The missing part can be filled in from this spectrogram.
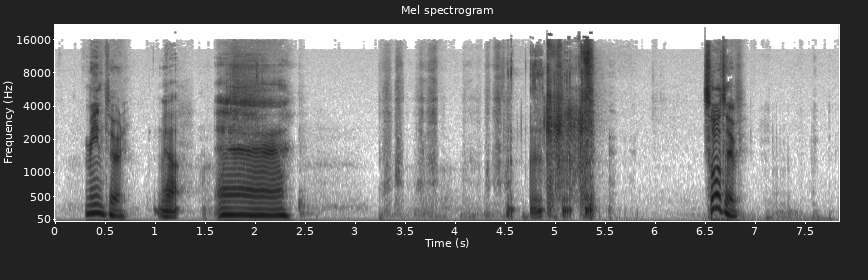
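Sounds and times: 
speech: 0.3 - 2.5, 6.6 - 7.0
pen writing an autograph on paper: 3.3 - 4.7.

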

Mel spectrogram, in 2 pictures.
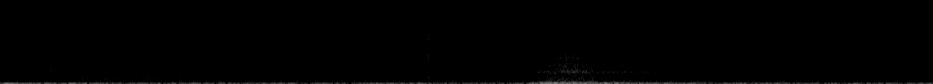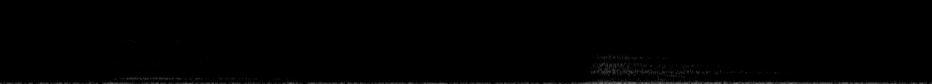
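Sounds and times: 
slow deep breathing, nose in, mouth out: 0.4 - 3.1, 5.2 - 7.5, 10.3 - 12.8, 15.1 - 18.4.

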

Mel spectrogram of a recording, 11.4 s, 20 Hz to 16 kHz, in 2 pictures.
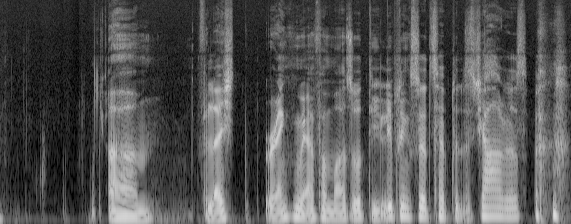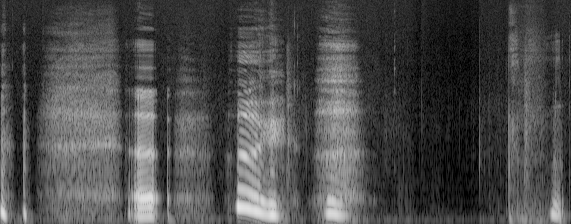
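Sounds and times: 
speech: 1.1 - 9.4, 11.2 - 11.4
laughter: 5.2 - 6.1
person yawning with a falling breathy voice: 6.2 - 9.4, 11.2 - 11.4
throat clearing: 6.9 - 9.4, 10.8 - 11.4.

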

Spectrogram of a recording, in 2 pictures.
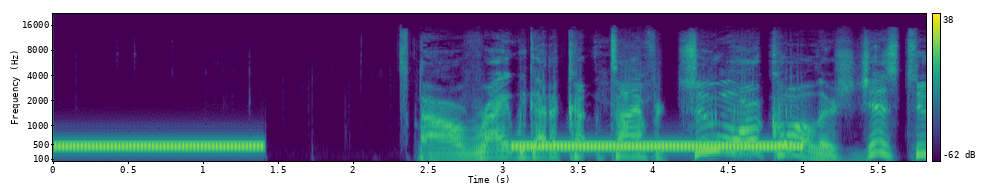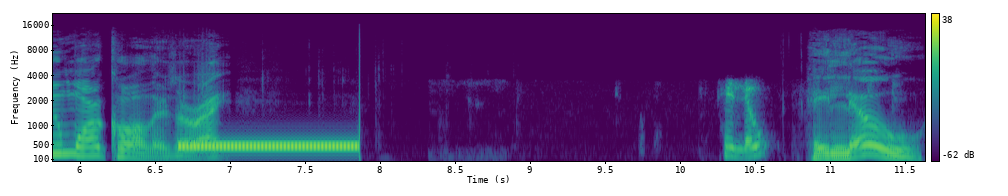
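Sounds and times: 
telephone dial tone of an outgoing call: 0.0 - 1.4, 6.9 - 7.9
speech: 2.4 - 7.1, 10.3 - 11.6.

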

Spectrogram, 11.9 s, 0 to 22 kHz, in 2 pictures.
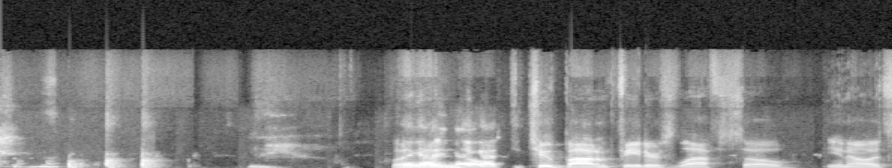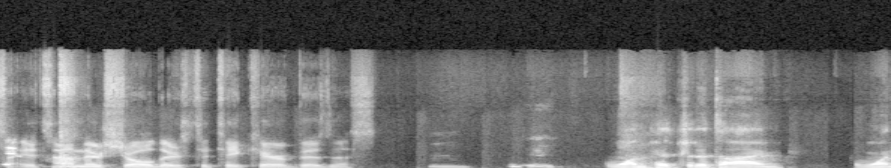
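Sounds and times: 
speech: 0.1 - 0.5, 1.7 - 2.0, 2.6 - 11.8
knocking on a wooden surface for luck: 0.4 - 1.3.

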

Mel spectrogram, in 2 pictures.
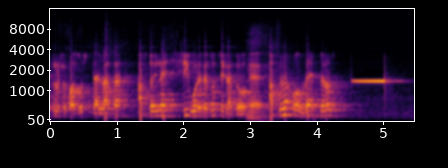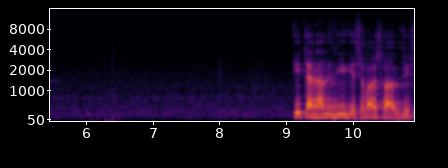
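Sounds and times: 
speech: 0.0 - 4.6, 9.1 - 10.9
steady electronic telephone line tone as a call drops: 4.5 - 5.5.

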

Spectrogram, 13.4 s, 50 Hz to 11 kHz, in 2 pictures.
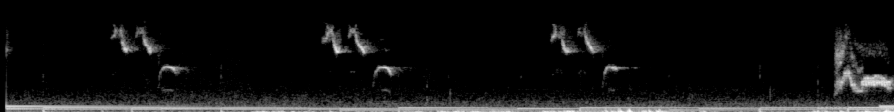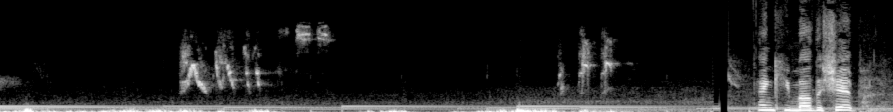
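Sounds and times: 
song thrush singing: 0.1 - 13.3
speech: 12.4 - 13.3.

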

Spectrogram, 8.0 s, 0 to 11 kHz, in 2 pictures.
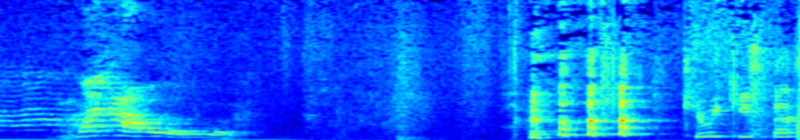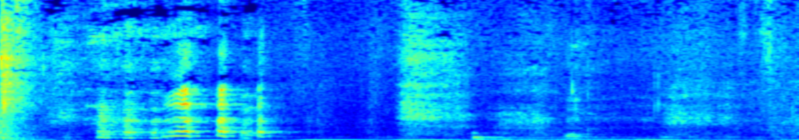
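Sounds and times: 
cat meowing while being put out of the room: 0.0 - 1.3
speech: 0.3 - 1.4, 2.6 - 5.5, 6.4 - 7.4
laughter: 2.6 - 3.3, 4.4 - 5.6.

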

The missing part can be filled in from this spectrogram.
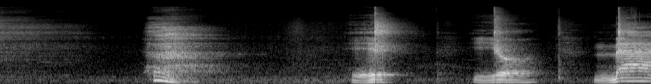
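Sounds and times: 
deep breath in and out: 0.0 - 3.1, 5.6 - 5.9
speech: 3.5 - 4.0, 4.7 - 5.4, 6.0 - 6.5.

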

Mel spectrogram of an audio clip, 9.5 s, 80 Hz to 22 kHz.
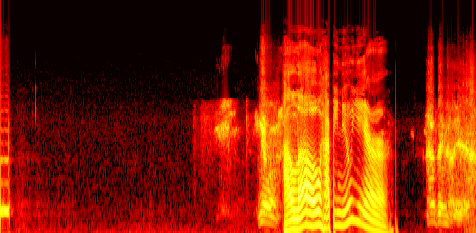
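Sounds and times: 
short loud electronic phone tone: 0.0 - 0.2
rustling static: 1.2 - 9.5
speech: 5.2 - 7.8, 8.6 - 9.5.

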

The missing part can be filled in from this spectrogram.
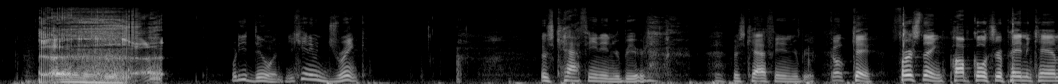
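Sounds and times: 
long loud guttural burp: 0.4 - 1.8
speech: 2.4 - 3.8, 5.4 - 10.5.

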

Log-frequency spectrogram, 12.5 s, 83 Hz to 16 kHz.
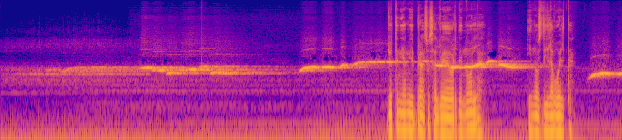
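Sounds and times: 
eerie wavering whistle outside a window: 0.0 - 12.4
steady low rumble: 0.0 - 12.4
speech: 7.8 - 9.8, 10.6 - 11.5.

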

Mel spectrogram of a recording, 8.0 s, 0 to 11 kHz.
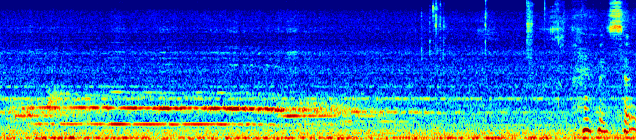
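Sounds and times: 
eerie drawn-out creature howling: 0.0 - 6.1
speech: 7.3 - 7.9.

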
